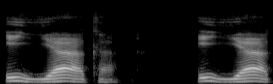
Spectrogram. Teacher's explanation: Penaikan intonasi sedikit untuk memberikan tekanan. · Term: naber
